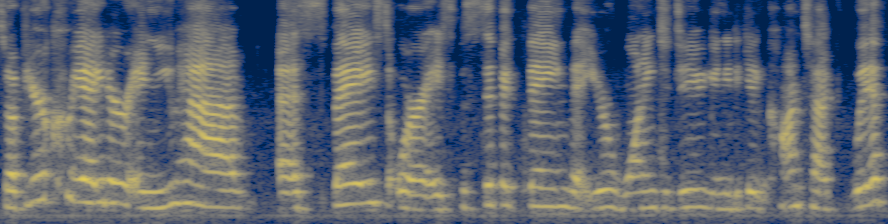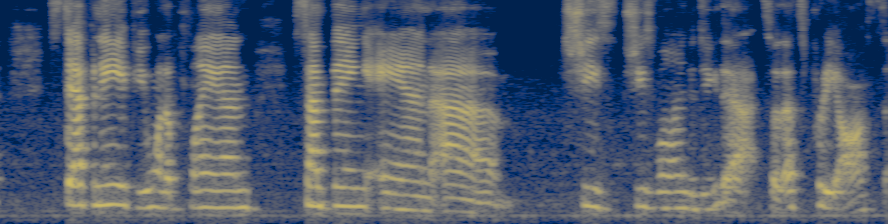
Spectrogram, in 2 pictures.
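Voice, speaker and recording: The voice has a bright, sharp tone, ordinary pitch variation and an American accent. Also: woman, fairly high pitch for a woman. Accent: Oklahoma and Texas. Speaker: craft booth vendor and co-host. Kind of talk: live stream chat. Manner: fast.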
